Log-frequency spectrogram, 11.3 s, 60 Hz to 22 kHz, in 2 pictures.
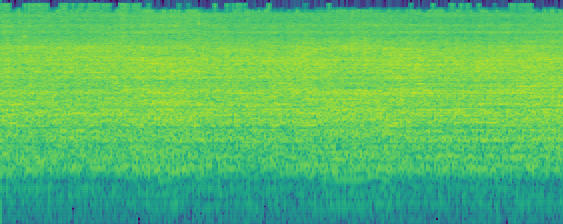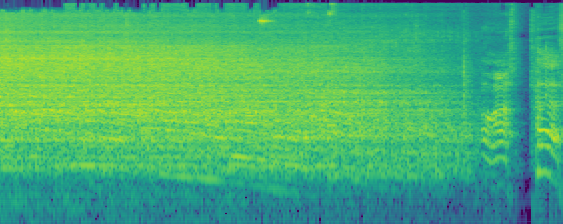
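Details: Old Hoover Senior 652A upright vacuum cleaner running after a belt change; harsh rough rushing roar with a steady coarse pulse, then winds down: the motor sounds awful and noisy, cause unknown until stripped down.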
